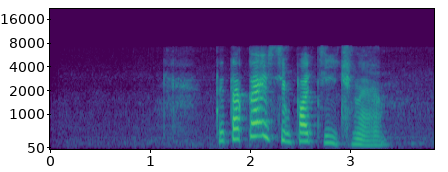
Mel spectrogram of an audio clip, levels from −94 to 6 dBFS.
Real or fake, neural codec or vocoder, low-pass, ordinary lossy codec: fake; vocoder, 22.05 kHz, 80 mel bands, HiFi-GAN; 7.2 kHz; none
